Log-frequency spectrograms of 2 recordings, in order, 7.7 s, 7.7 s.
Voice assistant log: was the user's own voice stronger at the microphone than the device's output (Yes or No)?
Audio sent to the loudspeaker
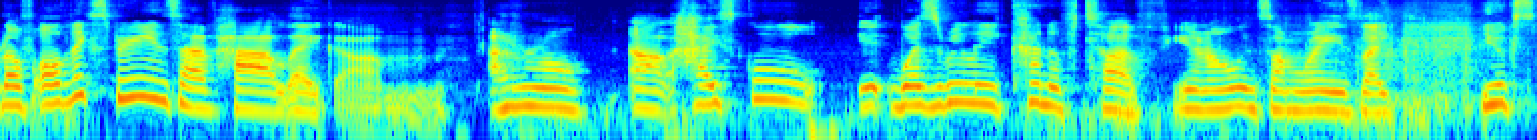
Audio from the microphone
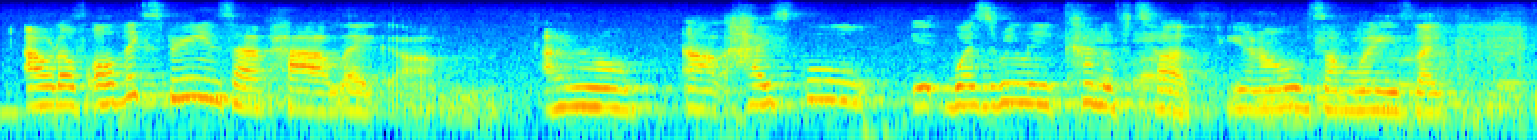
No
